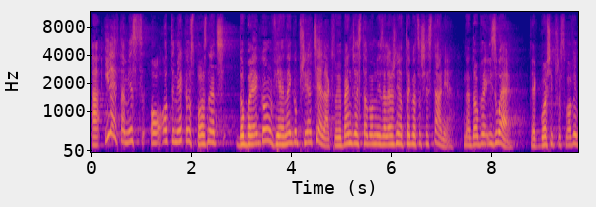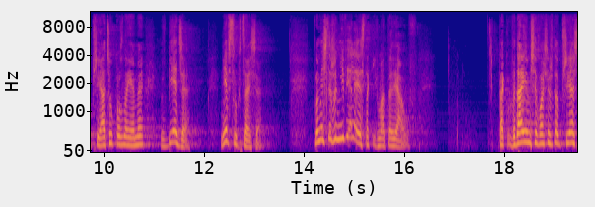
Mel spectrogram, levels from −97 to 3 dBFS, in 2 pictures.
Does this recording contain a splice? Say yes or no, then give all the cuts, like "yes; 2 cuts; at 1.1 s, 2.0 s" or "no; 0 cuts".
no; 0 cuts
